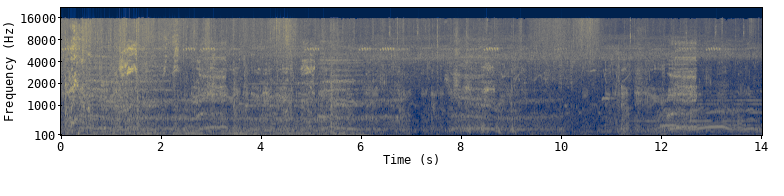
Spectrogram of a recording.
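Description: Wild boars grunting and squealing, mixed with a leopard's snarling growls, in a string of calls rising and falling in pitch. A low music drone runs under the first half.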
